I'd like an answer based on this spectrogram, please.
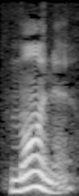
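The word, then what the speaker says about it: mane: In plural, it will now be maane, which is spelled only with one A, but still pronounced as a long vowel sound, with an E added at the back.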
